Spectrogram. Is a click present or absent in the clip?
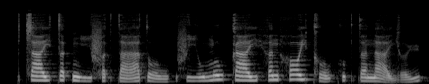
absent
